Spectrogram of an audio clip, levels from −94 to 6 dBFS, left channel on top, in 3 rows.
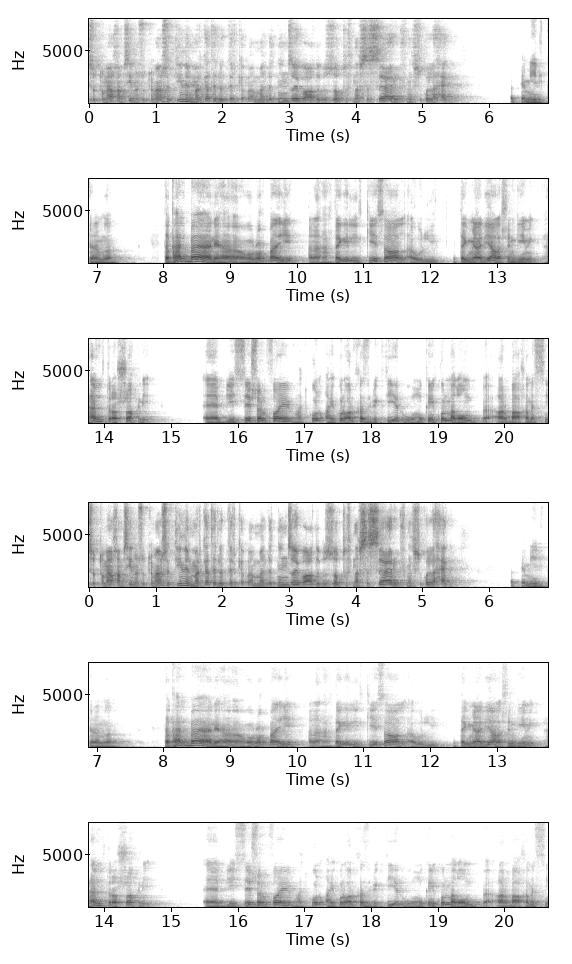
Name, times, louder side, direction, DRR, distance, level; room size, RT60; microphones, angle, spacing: voice 1, 0.0-5.5, right 3 dB, 65° right, 8 dB, 0.7 m, -34 dB
voice 2, 6.5-7.3 8.0-12.1 12.5-14.7 15.5-20.6, left 3 dB, 60° left, 11 dB, 0.5 m, -30 dB
16.0 x 7.8 x 2.8 m, 0.82 s
head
